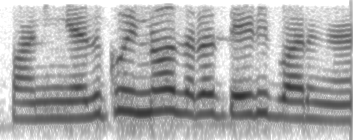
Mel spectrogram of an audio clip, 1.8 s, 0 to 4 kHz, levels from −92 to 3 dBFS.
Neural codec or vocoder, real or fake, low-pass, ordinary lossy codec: none; real; 3.6 kHz; none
